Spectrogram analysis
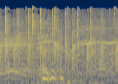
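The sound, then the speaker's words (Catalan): Applause during an olive oil tasting game: a short burst of many hands clapping, with a voice speaking over it. “Clar, molt bé. Un aplaudiment, molt bé.”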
